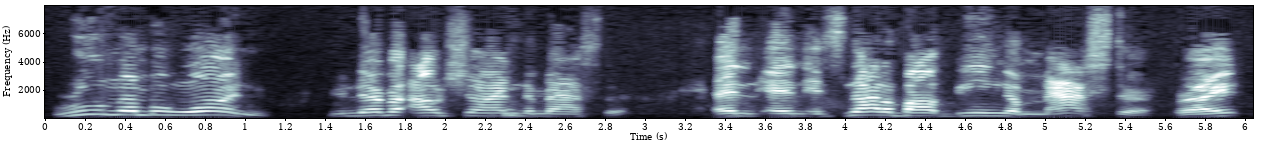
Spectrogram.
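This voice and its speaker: A man in his late thirties from Haiti, a guest telling stories in a casual, animated way over a video call, often tagging on questions. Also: high-pitched, normal speed, no room sound, dull audio. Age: 30s. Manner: animated, with frequent tag questions. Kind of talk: casual storytelling on a live stream.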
